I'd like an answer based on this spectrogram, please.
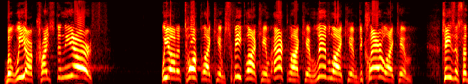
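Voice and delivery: high, emphatic pulpit preaching; fervent preaching. Acted. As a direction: build to a ringing proclamation with punched phrases. Preaches at full force.

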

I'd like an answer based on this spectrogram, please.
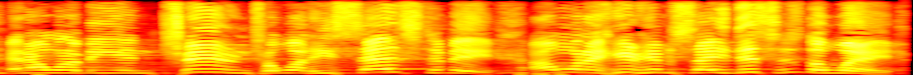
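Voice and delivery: loud, high, driving pulpit cry; full-force preaching. Real, not acted. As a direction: preach it out with rising fervor.

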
